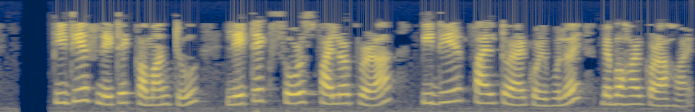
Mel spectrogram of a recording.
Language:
Assamese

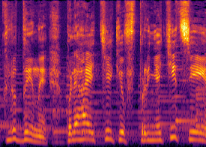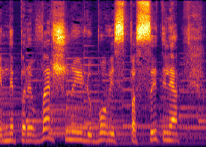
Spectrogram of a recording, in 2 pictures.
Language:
Ukrainian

